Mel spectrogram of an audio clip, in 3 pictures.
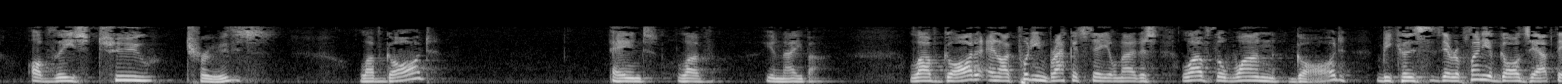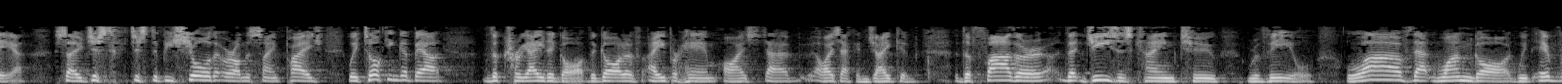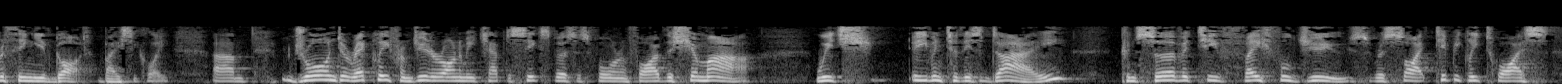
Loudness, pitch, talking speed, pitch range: -16 LUFS, 160 Hz, 125 wpm, 145-180 Hz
